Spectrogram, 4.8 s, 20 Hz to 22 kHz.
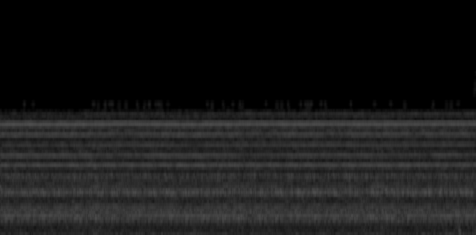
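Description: Electric parking brake actuator motor of a 2016 Lexus RX350 running steadily as it winds the rear caliper piston all the way back for brake service mode, heard as an even high whine with hiss.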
